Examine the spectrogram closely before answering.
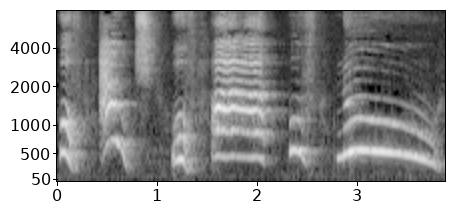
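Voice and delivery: rising yelps ending in a high cry; bowled-over kids crying out; children yelping. Acted.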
